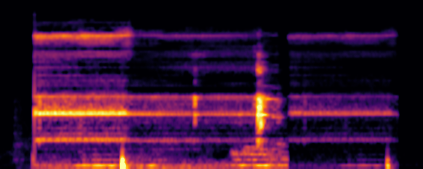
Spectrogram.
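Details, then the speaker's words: Microwave oven fan motor: steady hum with light, uneven ticking about four times a second lasting as long as the oven runs; worn nylon shaft bushing or dried grease in the fan motor. "जब इस fan motor के अंदर की जो साफ गुस्सिंग होती है जो नायलोन की वृद्धि होती है वह जब घर जाते हैं"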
